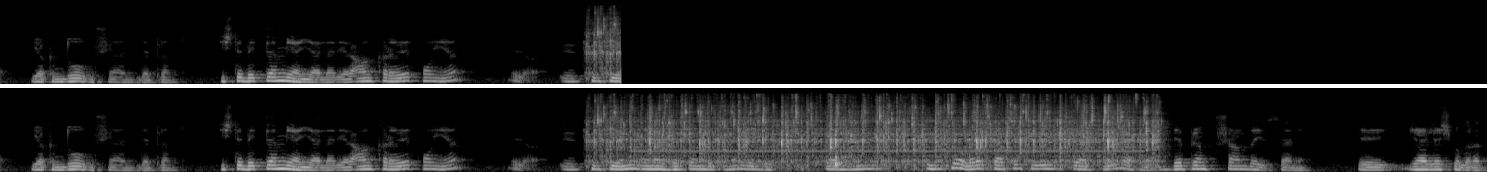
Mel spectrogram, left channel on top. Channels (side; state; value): left; drops out; at 6.2 s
